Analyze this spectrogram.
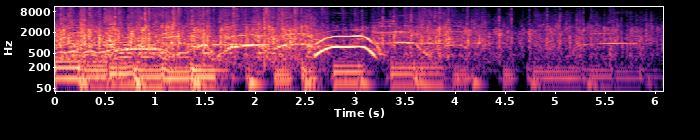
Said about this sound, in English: That was some of the most enthusiastic applause of the night. I want to know, how did that make you feel?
